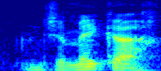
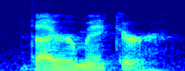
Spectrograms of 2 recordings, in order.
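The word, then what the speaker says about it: D'yer Mak'er: 61 I have is Jamaica, or Mak'er, depending on how you want to pronounce it.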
